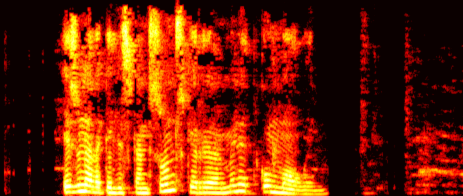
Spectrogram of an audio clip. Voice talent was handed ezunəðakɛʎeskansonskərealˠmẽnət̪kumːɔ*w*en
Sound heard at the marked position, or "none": w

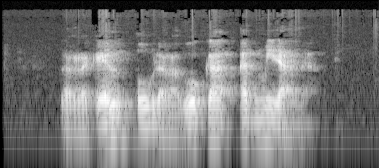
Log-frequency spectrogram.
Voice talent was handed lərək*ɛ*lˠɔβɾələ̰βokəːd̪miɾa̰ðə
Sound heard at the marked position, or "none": ɛ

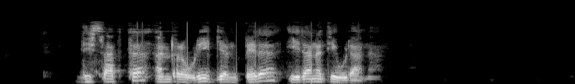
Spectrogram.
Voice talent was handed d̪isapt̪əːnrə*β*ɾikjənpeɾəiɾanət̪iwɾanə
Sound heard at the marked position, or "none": w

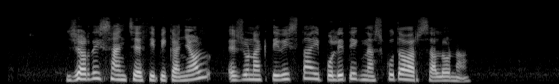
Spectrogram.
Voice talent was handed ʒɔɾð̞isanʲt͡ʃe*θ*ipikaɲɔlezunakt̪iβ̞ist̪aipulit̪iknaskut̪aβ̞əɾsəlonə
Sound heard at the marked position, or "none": θ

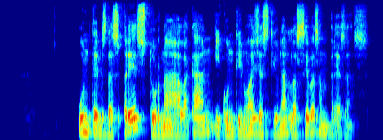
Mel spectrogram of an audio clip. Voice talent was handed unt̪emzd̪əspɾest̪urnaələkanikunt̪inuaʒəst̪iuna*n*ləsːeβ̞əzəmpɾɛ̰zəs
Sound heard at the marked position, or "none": n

